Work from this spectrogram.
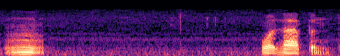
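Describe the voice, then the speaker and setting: Gravelly, exhausted spaceman doubting reality. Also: on the low side, level tone, full character voice. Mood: groggy, doubting. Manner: halting, brooding, philosophical. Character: exhausted, delusional lone male space station officer, doubting reality. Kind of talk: 1950s radio drama acting. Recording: muffled, noisy old radio recording.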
